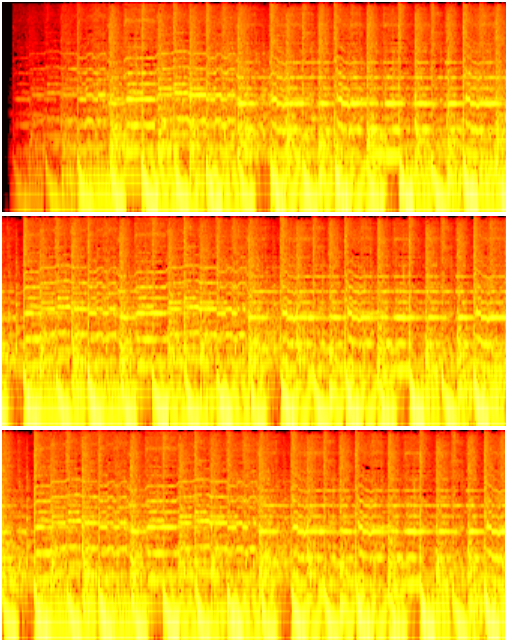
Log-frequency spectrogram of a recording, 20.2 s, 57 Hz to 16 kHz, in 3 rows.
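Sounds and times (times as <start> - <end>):
classical flute: 0.2 - 20.1.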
